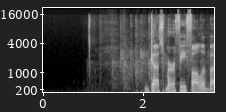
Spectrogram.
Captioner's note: audience applauds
